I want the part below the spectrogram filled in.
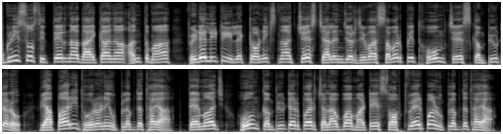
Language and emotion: Gujarati, neutral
